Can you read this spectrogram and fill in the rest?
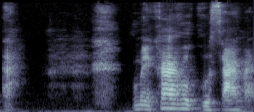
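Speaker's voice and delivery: put-on loud, drawn-out grandmother voice. Retelling what a child said in Swahili: imitating a child sounding like an old shosho. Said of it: "sounded like what, like, an old, like, shosho would say".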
